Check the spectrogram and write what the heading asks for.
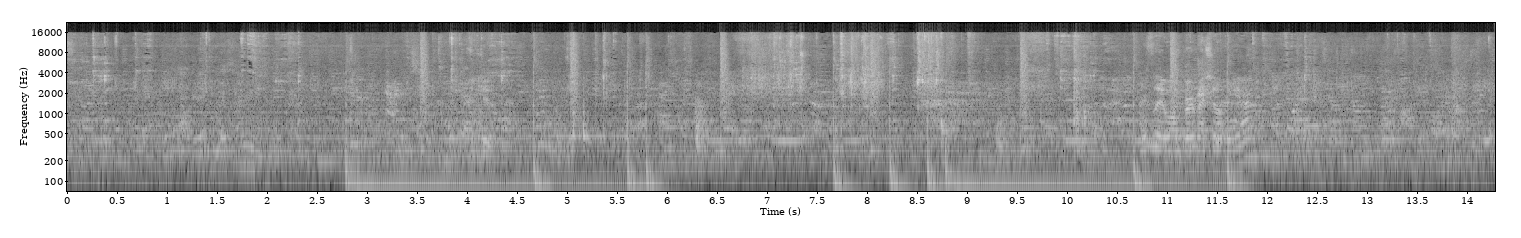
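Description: Background music with a heavy bass beat, over clinking of cutlery, bowls and ice.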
